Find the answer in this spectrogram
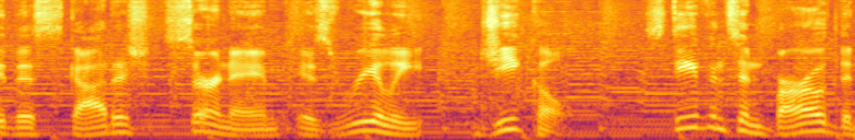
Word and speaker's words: Jekyll: Scottish surname is really Jekyll. Stevenson borrowed the name from his good friend, famed British horticulturist Gertrude Jekyll. Common conjecture states that the choice of this name that rhymes with seek-all is a clever bit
